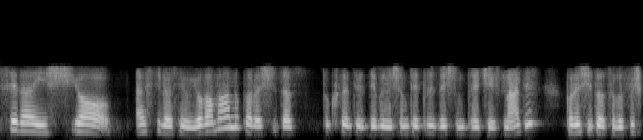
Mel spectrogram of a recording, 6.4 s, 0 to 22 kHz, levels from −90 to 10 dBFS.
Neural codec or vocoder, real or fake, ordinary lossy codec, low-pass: codec, 24 kHz, 0.5 kbps, DualCodec; fake; MP3, 32 kbps; 3.6 kHz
